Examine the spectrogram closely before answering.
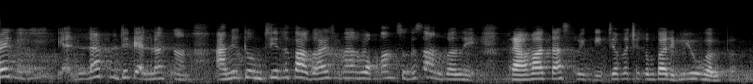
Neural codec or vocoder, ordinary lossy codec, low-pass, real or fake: codec, 16 kHz, 0.8 kbps, ZipCodec; none; 7.2 kHz; fake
